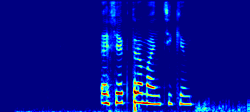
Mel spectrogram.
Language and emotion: Russian, neutral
